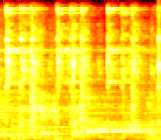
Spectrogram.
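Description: Live Hindi devotional bhajan: a singer's voice over band accompaniment, with jingling percussion keeping a steady beat of about two to three strokes a second.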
